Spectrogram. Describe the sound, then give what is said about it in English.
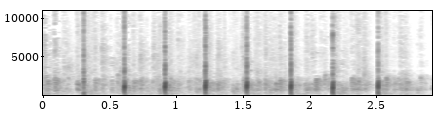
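A round of applause for three panelists at the close of a Heritage Foundation panel on the INF, with one set of sharp, evenly spaced claps, about three per second, standing out over a softer, continuous wash of clapping. No one speaks. “Would you guys take a moment to give these three people a round of applause?”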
